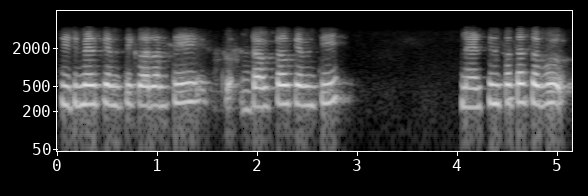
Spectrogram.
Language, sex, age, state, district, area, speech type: Odia, female, 30-45, Odisha, Sambalpur, rural, conversation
